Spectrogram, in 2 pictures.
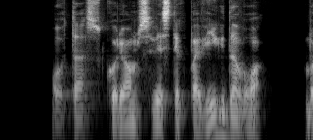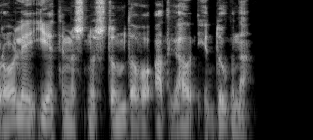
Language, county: Lithuanian, Alytus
